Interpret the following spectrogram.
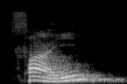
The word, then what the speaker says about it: fine: mejor y más rápido fine fine Recuerden que la e se escribe pero no se pronuncia y la hice pronuncia como Ay Por eso digo fine Thanks observen por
